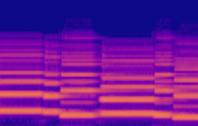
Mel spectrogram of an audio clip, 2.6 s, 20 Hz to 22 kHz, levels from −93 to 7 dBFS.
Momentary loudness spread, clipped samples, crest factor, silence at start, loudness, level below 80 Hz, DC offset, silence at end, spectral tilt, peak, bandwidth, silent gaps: 2 LU; under 0.1%; 8 dB; 0 s; -29 LUFS; -82 dBFS; under 0.1%; 0 s; -1.5 dB/octave; -20 dBFS; 8.2 kHz; none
